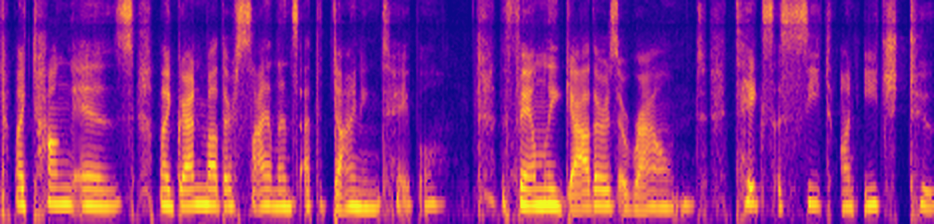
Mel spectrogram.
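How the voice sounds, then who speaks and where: This woman speaks at a moderate pace and a medium pitch. Her intonation is monotone and flat, and the sound is dry and close with no echo. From Greater Toronto Area, Canada. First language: Mandarin. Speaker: spoken word poet. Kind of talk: poetry performance; casual introduction. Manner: hesitant, filler-heavy between poems.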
